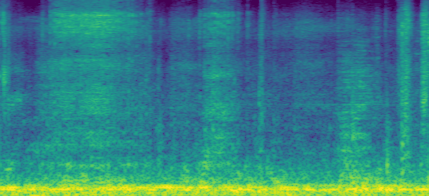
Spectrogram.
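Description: Outboard motor idling with a steady low rumble, with a few faint knocks on top.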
